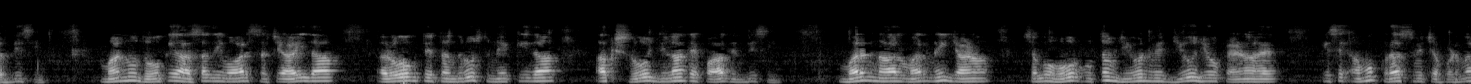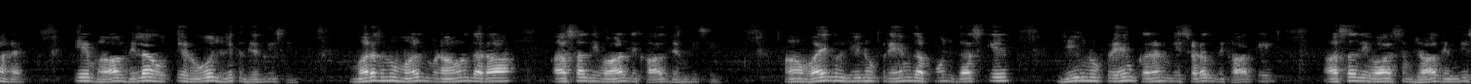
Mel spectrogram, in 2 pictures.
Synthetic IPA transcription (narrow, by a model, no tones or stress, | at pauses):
kəɾd̪iːsiː | mənːũːd̪ʱoːkeːaːsãːd̪iːʋaːɾsət͡ʃaːiːd̪aː | ɾoːɡt̪eːt̪ənd̪ɾʊst̪neːkiːd̪aː | əkʃɾoːd͡ʒd̪ɪlãːt̪eːpaːd̪ɪnd̪iːsiː | məɾənːaːlməɾnːəĩːd͡ʒaːɽaː | səɡõːɦoːɾʊt̪ːəmd͡ʒiːʋənʋɪt͡ʃd͡ʒɪoːd͡ʒɪoːpɛːɽaːɦɛː | kɪseːʔəmʊkɾəsʋɪt͡ʃəpəɽnaːɦɛː | eːbʱaːʋd̪ɪlãːʊt̪ːeːɾoːd͡ʒʋɪkʰd̪ɪnd̪iːsiː | məɾəd̪nũːməɾəd̪bəɽ̃aːəɳd̪aːɾaː | aːsãːd̪iːʋaːld̪ɪkʰaːd̪ɪ̃nd̪iːsiː | hãːʋaːiɡʊɾʊd͡ʒiːnũːpɾeːmd̪aːpʊd͡ʒd̪əskeː | d͡ʒiːʋnũːpɾeːmkəɾəɳd̪iːsəɽək̚d̪ɪkʰaːkeː | aːsãːd̪iːʋaːlsəmd͡ʒʱaːd̪ɪ̃nd̪iː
